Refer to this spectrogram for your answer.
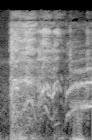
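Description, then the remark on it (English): A loud goat bleat: one wavering, quavering cry that rises and falls, followed by a shorter second bleat, with no talking. “You do have the goat sound on there.”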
